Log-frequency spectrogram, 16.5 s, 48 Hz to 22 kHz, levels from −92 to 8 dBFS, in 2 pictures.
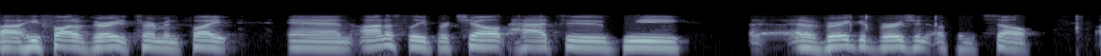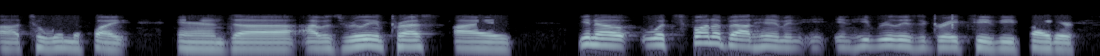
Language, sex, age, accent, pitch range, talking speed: English, male, 30-49, American, 120-145 Hz, 170 wpm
